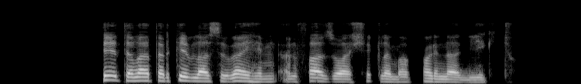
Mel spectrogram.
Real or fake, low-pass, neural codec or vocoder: fake; 7.2 kHz; codec, 16 kHz, 1.1 kbps, Voila-Tokenizer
